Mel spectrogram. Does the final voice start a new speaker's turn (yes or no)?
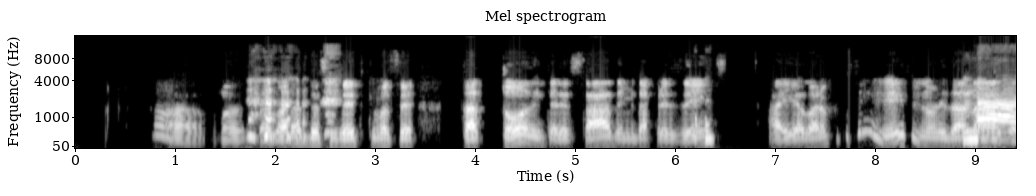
yes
